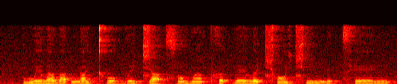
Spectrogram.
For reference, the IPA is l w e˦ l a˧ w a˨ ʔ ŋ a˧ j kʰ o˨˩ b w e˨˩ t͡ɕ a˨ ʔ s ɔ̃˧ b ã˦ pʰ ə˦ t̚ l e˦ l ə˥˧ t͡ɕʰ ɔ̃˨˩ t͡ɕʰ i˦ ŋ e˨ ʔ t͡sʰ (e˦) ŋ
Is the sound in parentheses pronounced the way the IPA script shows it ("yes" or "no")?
yes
